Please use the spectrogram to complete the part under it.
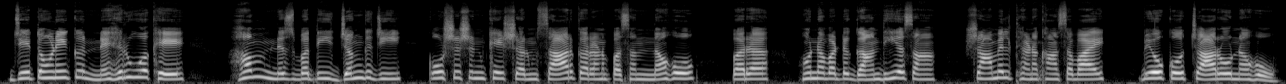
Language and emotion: Sindhi, neutral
